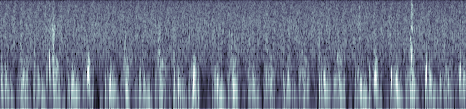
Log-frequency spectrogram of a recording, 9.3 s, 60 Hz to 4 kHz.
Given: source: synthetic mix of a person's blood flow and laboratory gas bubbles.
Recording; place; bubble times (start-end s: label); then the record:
Doppler ultrasound of blood flow; precordium
0.89-1.10 s: bubbles
8.17-8.30 s: bubbles
From the record:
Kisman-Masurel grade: 123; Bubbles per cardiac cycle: 1 to 2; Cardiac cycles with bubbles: 10 to 50%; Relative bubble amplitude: loud (0.450 to 0.775); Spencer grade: 2 (many but less than half of the cardiac periods contain bubble signals, singularly or in groups); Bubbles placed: anywhere in the cardiac cycle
